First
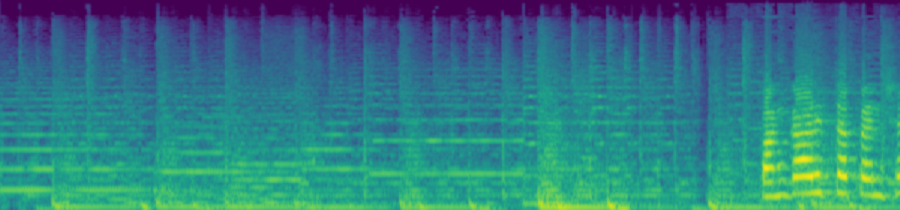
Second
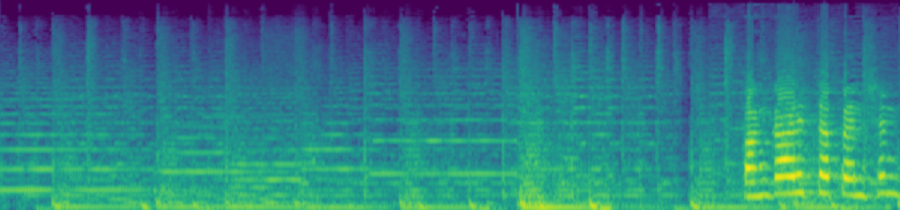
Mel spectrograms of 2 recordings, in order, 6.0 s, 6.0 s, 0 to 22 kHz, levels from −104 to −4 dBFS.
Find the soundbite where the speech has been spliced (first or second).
second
